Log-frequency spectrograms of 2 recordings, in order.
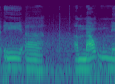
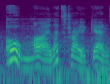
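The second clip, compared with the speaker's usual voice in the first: a hint of a patient teacher, louder; 8 dB louder, slower than usual. Teacher gently asking Red to try again, mild. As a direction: sigh it out kindly then slow. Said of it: "Scarlett, the teacher says".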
